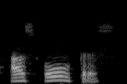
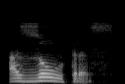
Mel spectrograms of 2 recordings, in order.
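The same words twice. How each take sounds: First: The s sounds like s, words kept apart. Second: The s sounds like z, linked to outras. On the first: "o S não se pronuncia como S? Sim, se vocês falam as outras" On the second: "numa conversa cotidiana, é muito mais comum que vocês ouçam"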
